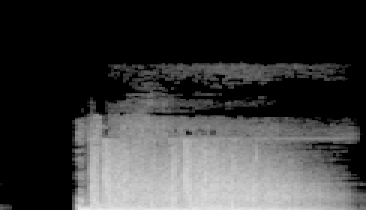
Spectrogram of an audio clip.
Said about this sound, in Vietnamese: Một trận thanh âm nổ đùng đùng kịch liệt không ngừng từ chỗ va chạm cuồn cuộn lan ra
